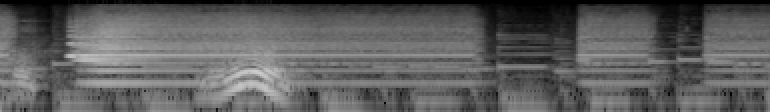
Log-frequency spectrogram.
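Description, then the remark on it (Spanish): A taxi's horn honks three times, loud: one long sustained blast followed by two shorter, quick toots in succession, in a deserted small square before a shuttered chalet on a sunny, silent day. “Presa de frenesí, empecé a tocar el claxon pensando: alguien tendrá que venir.”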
